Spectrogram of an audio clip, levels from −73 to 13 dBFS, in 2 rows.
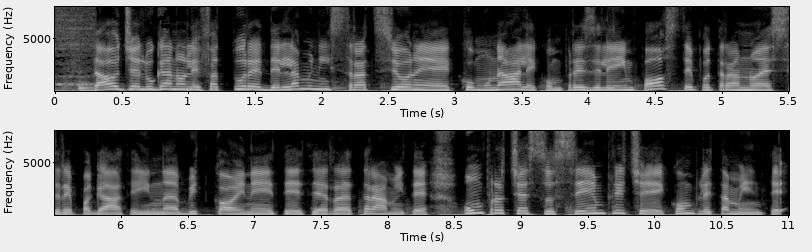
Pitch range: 170-230 Hz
